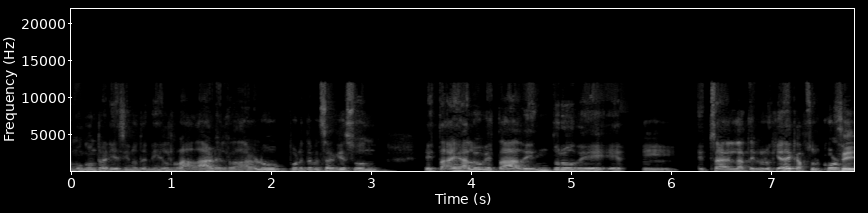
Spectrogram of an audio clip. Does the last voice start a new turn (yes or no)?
yes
